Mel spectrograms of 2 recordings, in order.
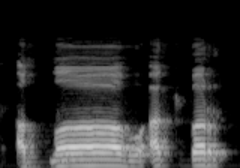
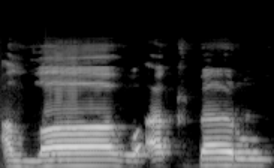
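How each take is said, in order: First: The final word ends on a stopped r sound. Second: The final word ends with a short u vowel. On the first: "kalau dia matikan juga boleh" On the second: "orang mengucapkannya Allahu akbaru"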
